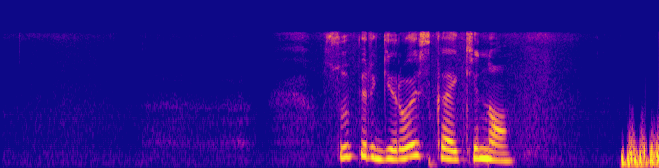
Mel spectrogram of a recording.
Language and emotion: Russian, neutral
